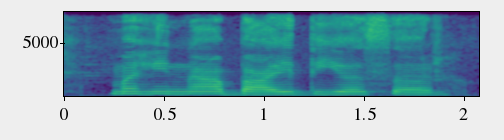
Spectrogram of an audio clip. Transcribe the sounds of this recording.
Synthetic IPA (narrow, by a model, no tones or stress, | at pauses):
məɦinabajd̪ijəsəɾ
